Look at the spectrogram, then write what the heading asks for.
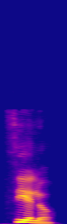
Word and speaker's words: cielo: are pronounced as C, which is the same sound as the English th in think. So is pronounced cielo and zapato, zapato.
